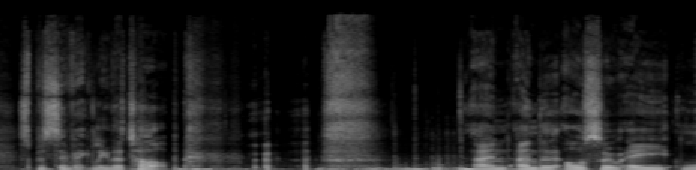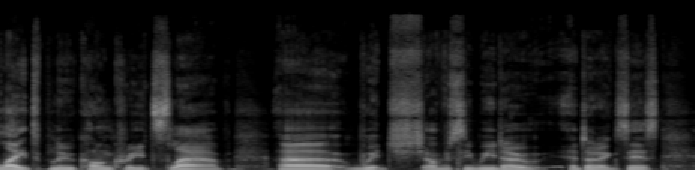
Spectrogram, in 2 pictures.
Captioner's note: laugh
